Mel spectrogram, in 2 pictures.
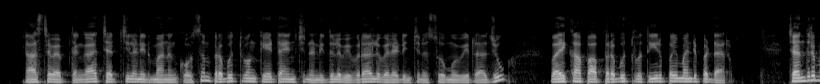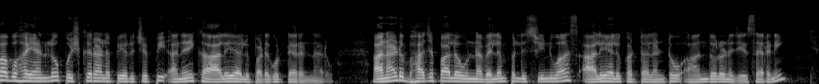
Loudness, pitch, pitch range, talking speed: -24 LUFS, 125 Hz, 110-140 Hz, 115 wpm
